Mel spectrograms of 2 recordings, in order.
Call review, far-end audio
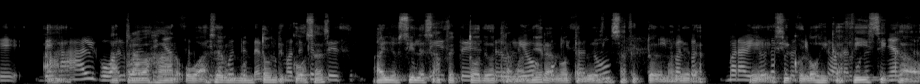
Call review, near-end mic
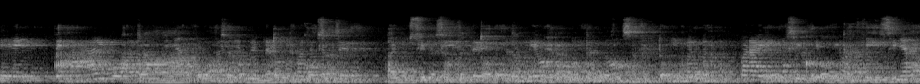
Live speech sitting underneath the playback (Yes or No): Yes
